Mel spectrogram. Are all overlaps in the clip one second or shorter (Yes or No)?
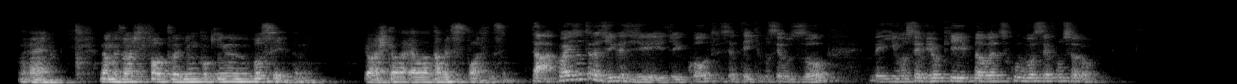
Yes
